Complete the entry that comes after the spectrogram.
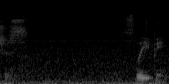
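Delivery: whispered, drifting into sleep; drowsy whisper. Retold or imitated. Narrator finally falling asleep in the motel, whispering. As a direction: breathe the word out as sleep takes over.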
